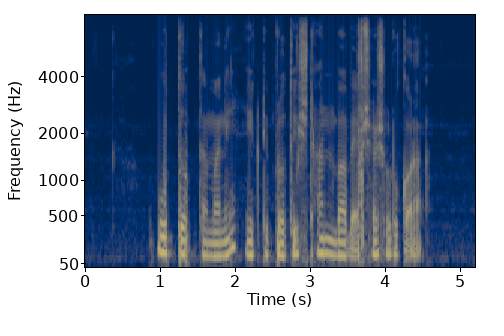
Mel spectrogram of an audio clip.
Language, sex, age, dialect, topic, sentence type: Bengali, male, 18-24, Standard Colloquial, banking, statement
